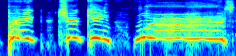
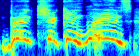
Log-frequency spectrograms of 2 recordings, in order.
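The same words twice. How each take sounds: First: Triumphant shout. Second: Said in the usual way. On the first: Real, not acted. Repeated, slow triumphant shout.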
